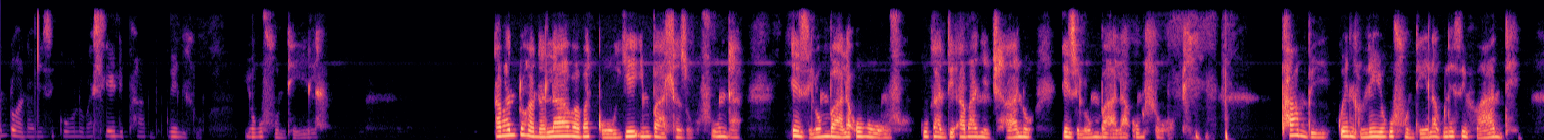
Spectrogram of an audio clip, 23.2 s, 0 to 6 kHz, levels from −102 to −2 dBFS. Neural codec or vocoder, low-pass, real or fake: none; 5.4 kHz; real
